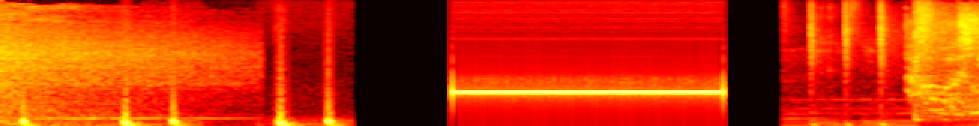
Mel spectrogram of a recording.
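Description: Heartbeat sound effect in a music track: low paired thuds, two double beats, under the fading tail of the music. After a short gap comes a steady high beep, like a heart monitor flatlining, held for about two seconds and cut off sharply, then faint clicks and rumble as the music comes back.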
